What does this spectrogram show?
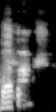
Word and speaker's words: Bach: Bach, Bach. Bach, like the musician, Okay.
